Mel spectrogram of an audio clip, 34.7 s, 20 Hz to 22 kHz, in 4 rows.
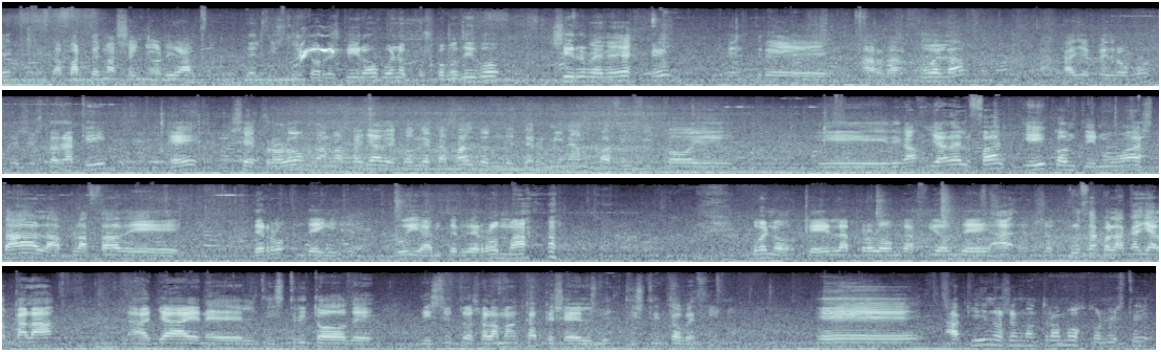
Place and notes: Pacífico, Madrid, Madrid, Spain - Pacífico Puente Abierto - Transecto - 06 - Puente de Pacífico con Dr. Esquerdo
Pacífico Puente Abierto - Transecto - Puente de Pacífico con Dr. Esquerdo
